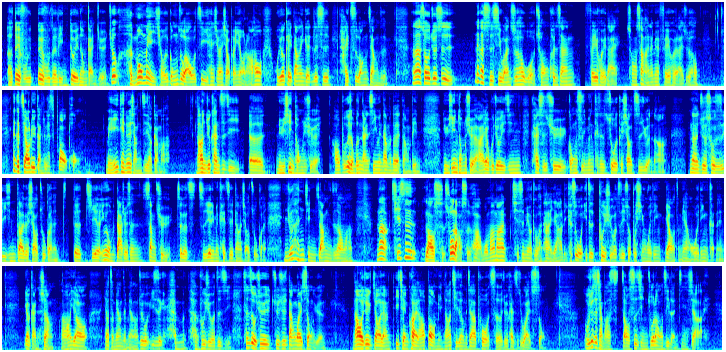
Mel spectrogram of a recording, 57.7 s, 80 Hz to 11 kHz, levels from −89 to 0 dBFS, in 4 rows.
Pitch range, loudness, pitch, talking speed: 125-155 Hz, -26 LUFS, 135 Hz, 345 characters per minute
